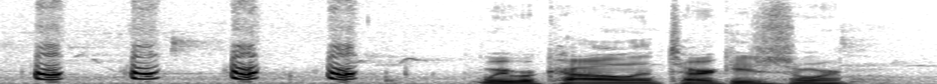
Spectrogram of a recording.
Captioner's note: turkey call clucking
